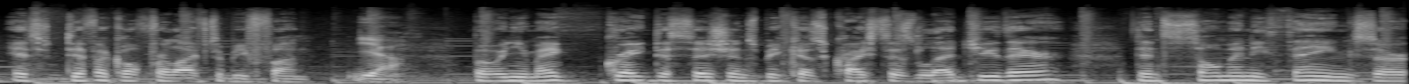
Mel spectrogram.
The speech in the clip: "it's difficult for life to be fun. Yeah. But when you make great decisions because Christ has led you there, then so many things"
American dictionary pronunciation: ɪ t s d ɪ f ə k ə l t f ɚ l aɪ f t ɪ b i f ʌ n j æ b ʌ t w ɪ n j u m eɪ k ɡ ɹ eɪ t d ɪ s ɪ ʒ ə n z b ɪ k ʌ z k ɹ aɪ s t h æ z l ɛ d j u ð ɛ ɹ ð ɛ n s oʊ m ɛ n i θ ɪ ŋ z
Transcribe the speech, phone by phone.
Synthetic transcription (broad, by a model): ɪ t s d ɪ f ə k l t f ɚ l aɪ f t ɪ b i f ʌ n j æ b ʌ t w ɪ n j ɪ m eɪ k ɡ ɹ eɪ t d ɪ s ɪ ʒ ə n z b ɪ k ʌ z k ɹ aɪ s t h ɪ z l ɛ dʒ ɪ ð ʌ ɹ ð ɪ n s oʊ m ɛ n i θ ɪ ŋ z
